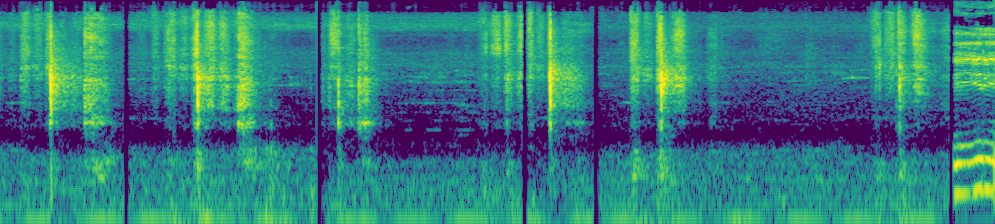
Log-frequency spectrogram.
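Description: A knife cuts through a sweet lime (musambi) in a run of crisp, close slicing strokes with short pauses between them, over a low steady hum.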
